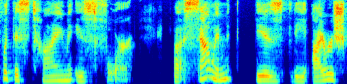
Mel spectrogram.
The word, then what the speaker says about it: Samhain: The letters do not necessarily represent what we think they represent. So you're going to say Samhain, okay?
